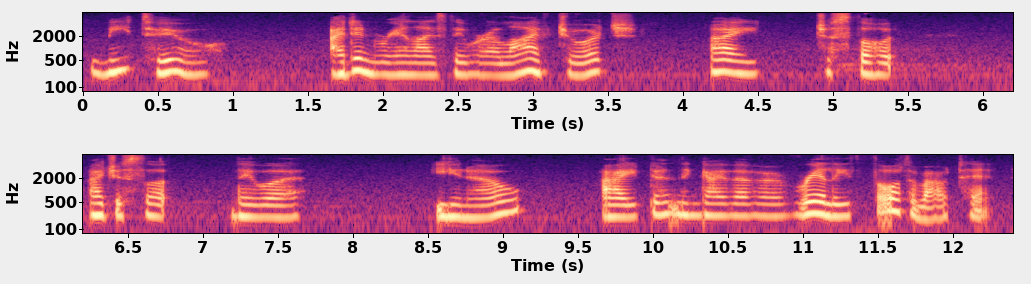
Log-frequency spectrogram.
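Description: An actress playing an anxious, caring bunker survivor in a horror audio drama, speaking softly, gently and hesitantly. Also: female voice, on the high side, fairly even intonation, slow pace, pauses often, breathy edge, exaggerated voice. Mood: uneasy.

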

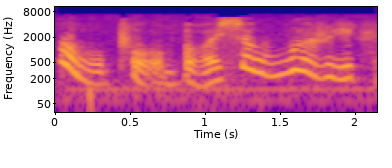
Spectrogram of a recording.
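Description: A woman's voice: medium pitch, sing-song, slow pace. Sweet old mother in a 70s radio drama, lilting n hesitant, muffled hissy sound. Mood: fond, mildly concerned. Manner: gentle, hesitant. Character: fond elderly mother, genteel and fluttery. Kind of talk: 1970s radio drama acting.

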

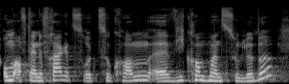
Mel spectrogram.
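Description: A woman's voice: on the low side, fairly quick, a little mellow. A middle-aged woman talking casually and explaining things as an interview guest, often feeling her way through sentences. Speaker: brand manager and interview guest.

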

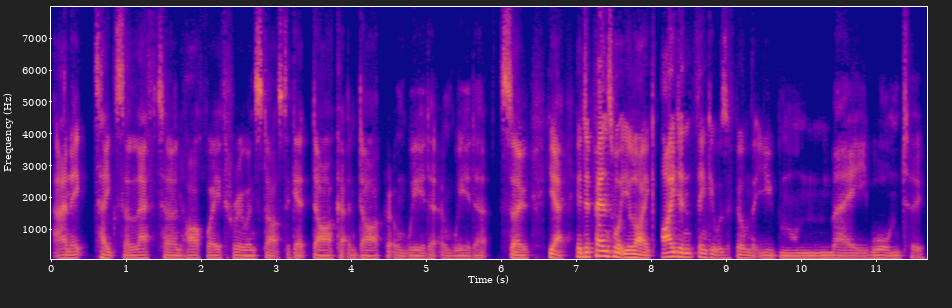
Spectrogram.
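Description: A man's voice: low voice, steady tone, a little slow, hardly any pauses, a bit bright. A man co-hosting a casual film podcast, describing films enthusiastically, with a lingering chesty cough. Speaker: podcast co-host, film reviewer. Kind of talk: casual film review chat.

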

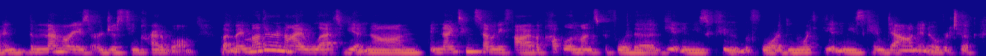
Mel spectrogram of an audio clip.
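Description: A woman from Singapore, a podcast guest, telling her story in an effusive, animated way with frequent restarts. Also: lowish voice, low-quality recording. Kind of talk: interview, personal storytelling.

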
